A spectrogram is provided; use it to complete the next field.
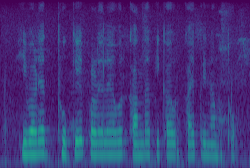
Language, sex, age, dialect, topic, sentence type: Marathi, male, 31-35, Northern Konkan, agriculture, question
